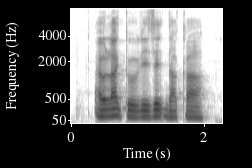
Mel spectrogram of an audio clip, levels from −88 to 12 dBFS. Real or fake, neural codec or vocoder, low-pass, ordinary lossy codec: real; none; none; none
